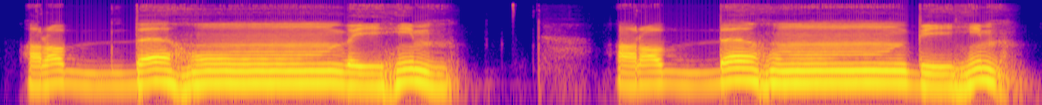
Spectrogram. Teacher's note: میم ساکن کے بعد حرف با آیا ہے تو یہاں پہ اخفا کر کے پڑھیں گے، تھوڑا سا غنہ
